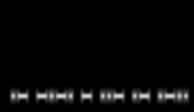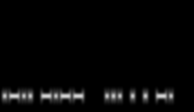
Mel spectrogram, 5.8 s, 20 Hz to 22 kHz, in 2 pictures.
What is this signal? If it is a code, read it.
Morse code, heard as a keyed tone, about 25 wpm, 600 Hz. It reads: ACTUALLY SEEN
